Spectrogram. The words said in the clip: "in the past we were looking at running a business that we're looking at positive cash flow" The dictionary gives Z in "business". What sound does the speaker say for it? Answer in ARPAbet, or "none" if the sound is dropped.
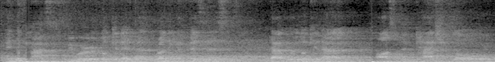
Z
